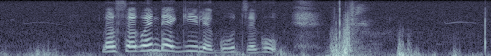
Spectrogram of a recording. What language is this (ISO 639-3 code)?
ssw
